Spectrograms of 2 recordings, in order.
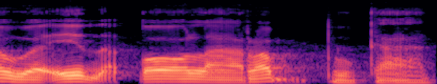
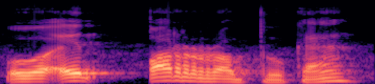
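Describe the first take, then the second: First: The L sound is kept before rabbuka. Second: The L sound merges into a doubled R. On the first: "umumnya dibaca wa'id qala rabbuka" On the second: "tapi dibaca seperti ini, wa'id qarrabbuka, hukumnya juga boleh"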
